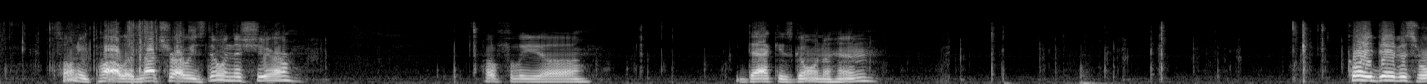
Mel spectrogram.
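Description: Trading cards rustle as they are shuffled by hand.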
